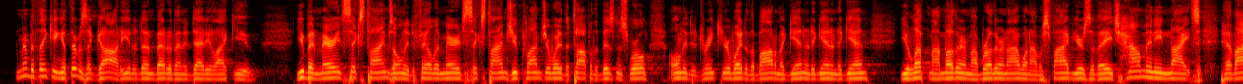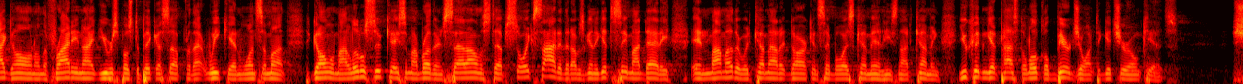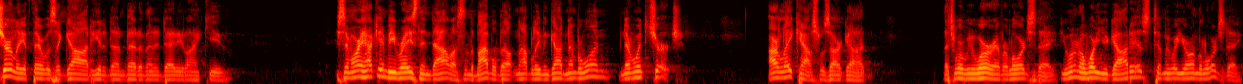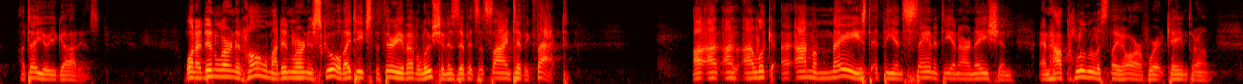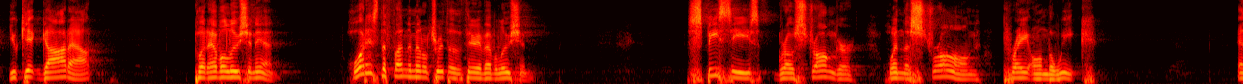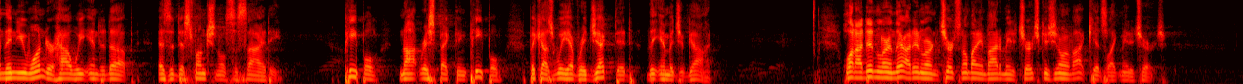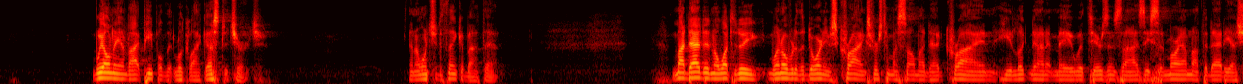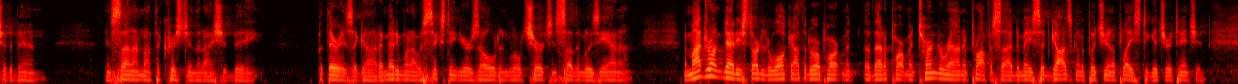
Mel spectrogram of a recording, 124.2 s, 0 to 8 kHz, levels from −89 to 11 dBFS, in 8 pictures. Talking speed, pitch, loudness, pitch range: 230 wpm, 130 Hz, -34 LUFS, 115-145 Hz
